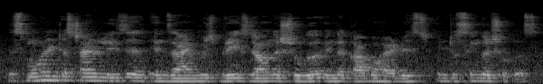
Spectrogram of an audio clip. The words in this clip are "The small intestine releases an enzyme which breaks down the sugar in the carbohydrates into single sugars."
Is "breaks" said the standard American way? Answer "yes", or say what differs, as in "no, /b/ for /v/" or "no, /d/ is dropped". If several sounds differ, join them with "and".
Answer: yes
